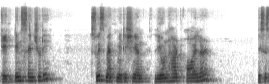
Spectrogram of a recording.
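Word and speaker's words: Euler: we are getting outputs but it was Leonard Oiler in mid 18th century Swiss mathematician Leonard Oiler this is pronounced as all oer not eer Oiler so mathematician Oiler conceived the idea of function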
